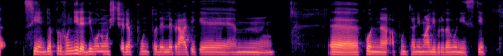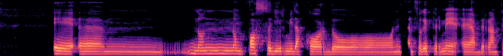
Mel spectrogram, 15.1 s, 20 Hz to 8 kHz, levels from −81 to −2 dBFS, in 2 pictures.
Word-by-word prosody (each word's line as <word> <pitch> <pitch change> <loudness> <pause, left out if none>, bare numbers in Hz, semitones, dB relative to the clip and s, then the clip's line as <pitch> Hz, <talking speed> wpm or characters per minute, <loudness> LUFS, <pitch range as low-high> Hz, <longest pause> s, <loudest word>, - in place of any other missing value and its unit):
ehm - - -3 0.3
sì, 135 - -1
di 135 - 0
approfondire 145 +2 +2
e 130 - +2
di 140 - 0
conoscere 135 -1 -2
appunto 135 +1 -5
delle 125 0 -1
pratiche, 120 -3 -2
mhmm, 120 -2 -4 0.8
ehm, 115 -2 +4
con 130 0 +1
appunto 130 +2 -4
animali 125 0 0
protagonisti. 120 -1 -3 1.0
E, 145 -3 +5
ehm, 135 -2 -1 0.3
non 160 -4 +1
non 155 -2 -1
posso 165 -2 +3
dirmi 140 0 +1
d'accordo, 125 -2 +1
nel 130 +1 -2
senso 140 +1 -3
che 140 -1 +4
per 140 -1 -4
me 140 -2 +2
è 130 - -1
aberrante 125 0 -1
130 Hz, 120 wpm, -23 LUFS, 125-140 Hz, 1.0 s, E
